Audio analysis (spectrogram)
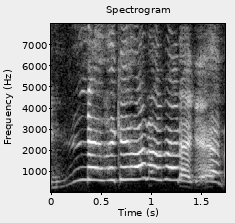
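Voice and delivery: very high-pitched mimicked horror-movie scream; imitated screaming. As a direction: screech it like the girl in a horror film. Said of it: "screaming it".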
